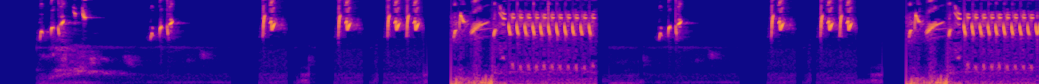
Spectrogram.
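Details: European goldfinch of Tissemsilt giving spaced single high chirps, then twice bursting into a quick rattling trill over a low background rumble.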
